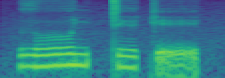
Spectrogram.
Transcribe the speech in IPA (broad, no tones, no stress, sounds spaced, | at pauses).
ð oː ɲ tː ɪː k ḛ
